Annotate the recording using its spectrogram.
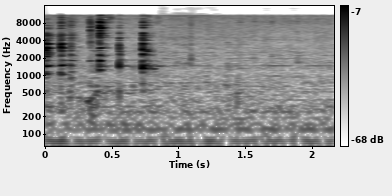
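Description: Heavy cast-iron Dutch oven lid lifted off the pot: a few sharp metallic clinks in the first second, then only the low steady hum of the propane burner heating the pot.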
